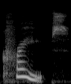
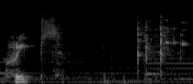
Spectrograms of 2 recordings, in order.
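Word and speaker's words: crêpes: be ridiculous creps are the best they're called Crepes I've been saying it wrong my whole life never your mother made them you called them creeps drove her bad do do we get to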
